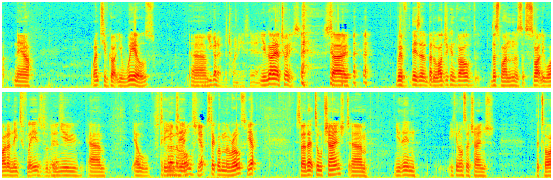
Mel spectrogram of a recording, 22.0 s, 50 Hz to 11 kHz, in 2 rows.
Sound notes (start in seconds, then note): 5.9 laughing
